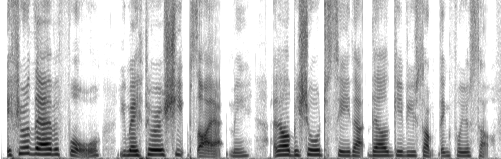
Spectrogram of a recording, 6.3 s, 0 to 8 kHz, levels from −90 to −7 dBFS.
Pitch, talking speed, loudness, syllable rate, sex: 205 Hz, 240 wpm, -20 LUFS, 5.9 syllables/s, female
